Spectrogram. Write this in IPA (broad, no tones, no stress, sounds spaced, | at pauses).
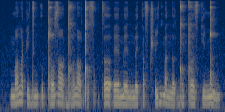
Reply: m ɛ ðˤ i k i d ɛ n k o ǃ o zˤ aː ɡ͡ǃ i ðˤ ʌː ɡ͡ǃ ɛ sˤ | tʼ ʌː ʔ ɛː m ɛː n m ɛ k ɯ sˤ t͡ʃʼ i d m a n ʌ ɡ͡ǃ ɛ ǃ ʌː z k e ŋ͡ǃ u m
